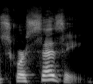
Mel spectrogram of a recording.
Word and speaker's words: Scorsese: And this drives me crazy because I found out that we I'd been mispronouncing Martin Scorsese's name, which is now Martin Scorsesi.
